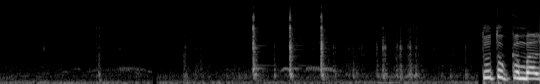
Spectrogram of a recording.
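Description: Plastic parts click as a hand turns and fits a toy drum magazine.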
